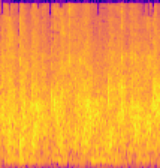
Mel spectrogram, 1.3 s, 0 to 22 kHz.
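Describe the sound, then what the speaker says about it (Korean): Audience applause at a regional council member's 2026 public report meeting in Jeongseon, South Korea: a steady, dense wash of many hands clapping across a crowded room, continuous and fairly loud throughout. "여러분 이거 박수 한번 쳐야 되지 않습니까?"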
